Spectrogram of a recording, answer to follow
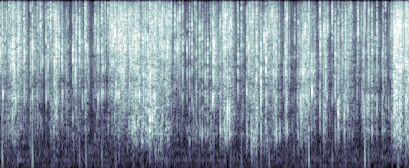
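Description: Crinkly plastic wrapper of a trading-card pack being handled and pulled open, with continuous crackling and many small clicks.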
